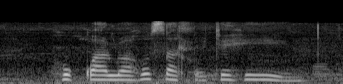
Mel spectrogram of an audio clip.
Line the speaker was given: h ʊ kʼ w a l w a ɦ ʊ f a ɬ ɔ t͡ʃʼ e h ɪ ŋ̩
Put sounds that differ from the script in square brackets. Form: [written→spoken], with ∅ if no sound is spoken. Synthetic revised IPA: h ʊ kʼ w a l w a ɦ ʊ [f→s] a ɬ ɔ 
